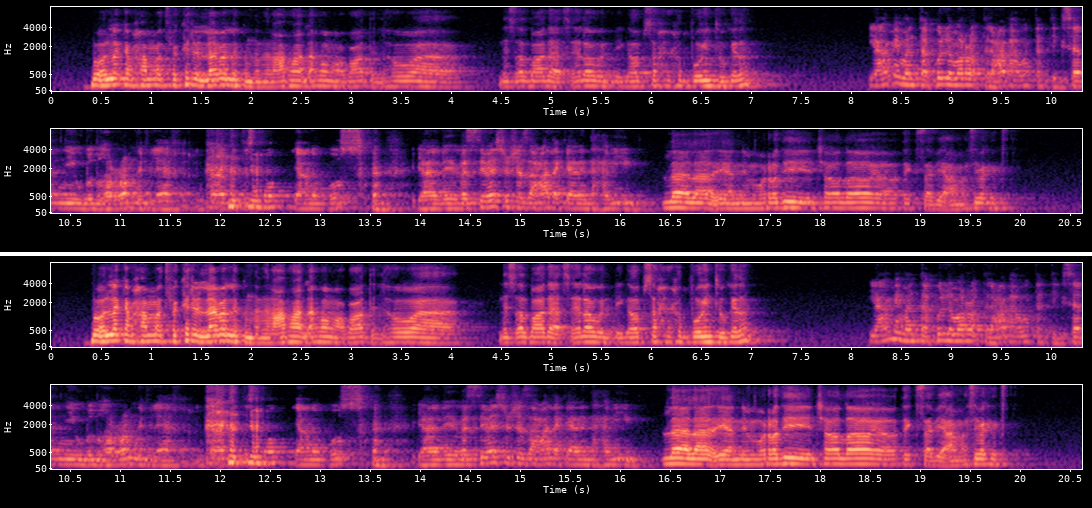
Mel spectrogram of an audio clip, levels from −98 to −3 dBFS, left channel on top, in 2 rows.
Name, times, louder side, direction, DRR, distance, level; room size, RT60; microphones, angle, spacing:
voice 1, 0.4-4.1 4.5-7.0 11.9-12.5 16.4-19.9, right 4 dB, 45° right, 0.7 m, -25 dB
voice 2, 8.2-16.2, left 2 dB, 85° left, 1.9 m, -31 dB
18.0 x 6.7 x 4.7 m
head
